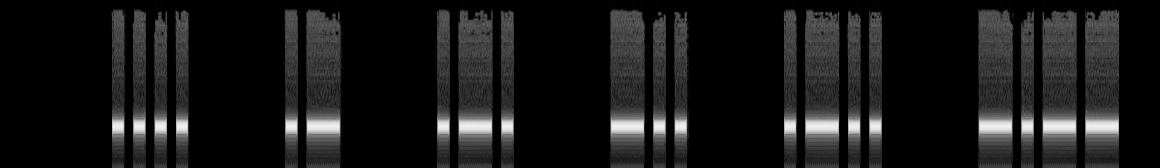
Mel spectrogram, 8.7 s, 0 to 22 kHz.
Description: Morse code, heard as a keyed tone, about 15 wpm, spaced as for 8 wpm, 1000 Hz. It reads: HARDLY
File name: qotdfiles / 8wpm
